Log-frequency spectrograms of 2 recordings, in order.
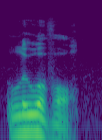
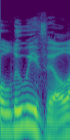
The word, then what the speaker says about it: Louisville: I have transitioned over to pronouncing it Louisville. I do it like the locals. I know you go Louisville. I'm not saying you're wrong.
